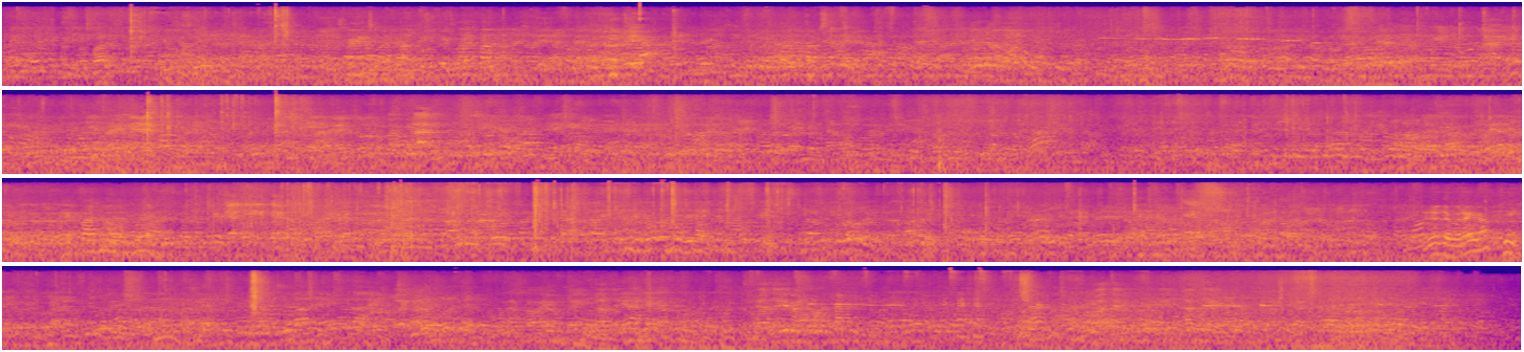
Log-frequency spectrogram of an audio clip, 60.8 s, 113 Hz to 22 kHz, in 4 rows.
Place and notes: Girón, Santander. Tabacalera
Santader es una zona productora de Tabaco, en las tabacaleras se negocian las distintas clases de hojas, si son para el exterior o para el relleno. El audio es el ambiente de negocios boca a boca.
Santander Dept, Colombia, 7 February 2010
